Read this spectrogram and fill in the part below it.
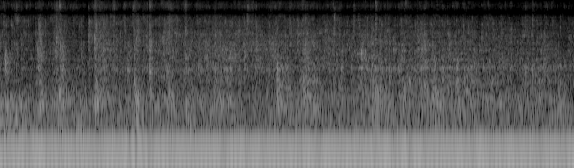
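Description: Water pours from a plastic water jug with its top cut off into dry mushroom substrate, making a steady, close splashing gush that runs without a break throughout, with no voices.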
